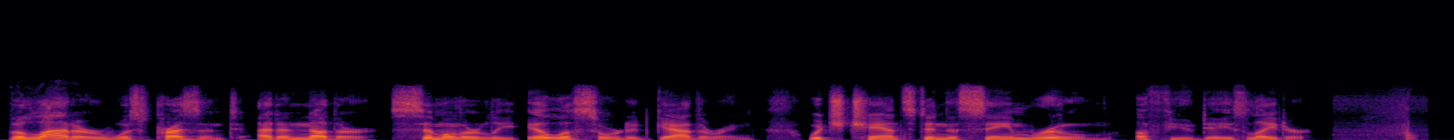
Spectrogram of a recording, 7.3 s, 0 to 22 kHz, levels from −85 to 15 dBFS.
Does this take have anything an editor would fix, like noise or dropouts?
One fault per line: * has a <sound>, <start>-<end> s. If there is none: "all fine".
* has a thud, 6.8-7.1 s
